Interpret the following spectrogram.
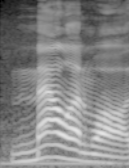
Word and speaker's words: Malinois: Malinois, that's how it's pronounced.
